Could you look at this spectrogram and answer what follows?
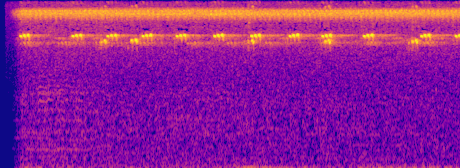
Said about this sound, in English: Awkward silence. Cue like crickets. Crickets.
